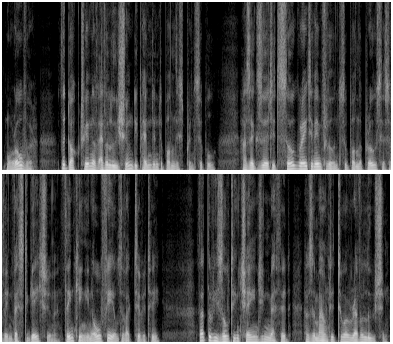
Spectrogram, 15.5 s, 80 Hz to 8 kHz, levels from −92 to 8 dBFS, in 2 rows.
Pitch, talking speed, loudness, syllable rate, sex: 105 Hz, 145 wpm, -18 LUFS, 5.5 syllables/s, male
